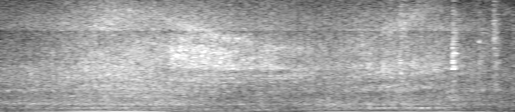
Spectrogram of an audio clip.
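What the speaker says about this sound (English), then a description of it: "That's a big dump truck." A big dump truck drives past with a loud, steady low engine rumble that swells and holds for several seconds, close by and with no talk over it.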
